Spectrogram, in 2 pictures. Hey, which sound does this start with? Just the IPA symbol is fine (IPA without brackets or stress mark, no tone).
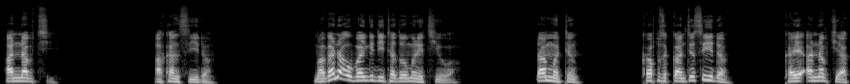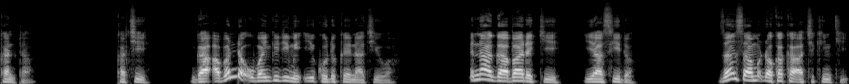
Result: ʔ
